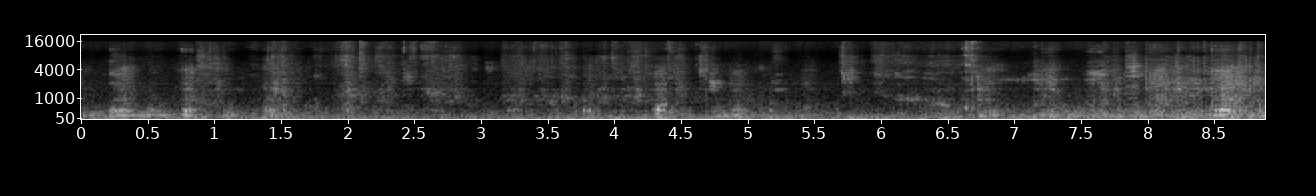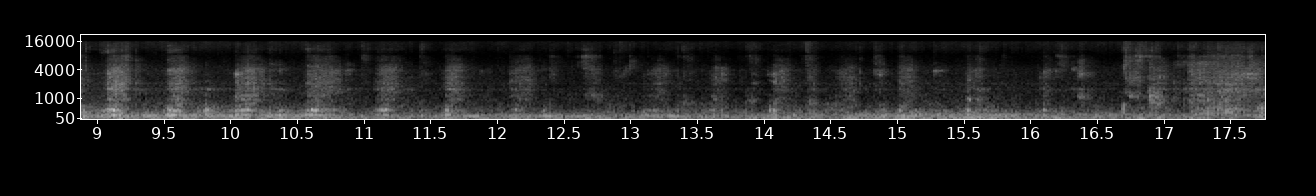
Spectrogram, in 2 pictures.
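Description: Crisp snacks crunch loudly as a man chews close by.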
